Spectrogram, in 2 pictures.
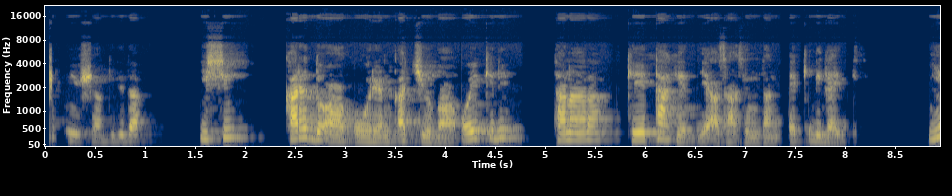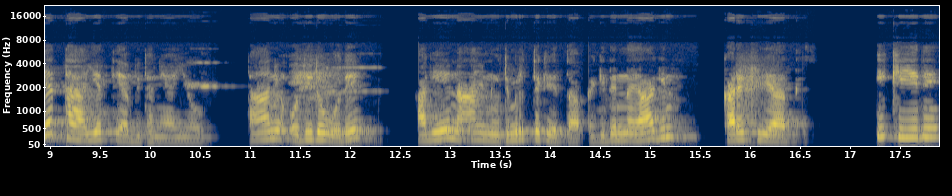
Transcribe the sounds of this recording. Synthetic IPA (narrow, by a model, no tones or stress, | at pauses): ɛmiːʃːaɡɪd̪ɪd̪ɐ | ʔɪsːɪ | kɐɾɛd̪ɔʔaːkʼo̞ːɾɪjɐnkʼɐt͡ʃːɪjɔbaːʔɔjkʼːɪd̪ɪ | t̪ɐnaːɾɐke̞ːt̪ːaːkɛt̪ʼːɪja̰ɐ̰sa̰ːsɪnt̪ːɐnɛkʼːɪd̪ɪɡɐjt̪ːɪ̥s | jɛt̪ːaːjɛt̪ʼːɪjaːbɪt̪ɐnɪjaːjːoː | t̪aːnɪʔɔd̪ɪd̪ɔwɔd̪ɛ | hɐɡe̞ːnɐʔɐjnʊt̪ɪmɪɾt̪ːɛke̞ːt̪ːaːpːɛɡɪd̪ɛnːɐjaːɡɪn | kɐɾɛkɪjaːt̪ʼːɪ̥s | ʔɪkijɪd̪ɪ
